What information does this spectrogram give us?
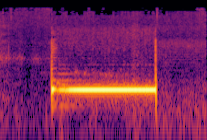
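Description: A telephone ringback tone plays while a call is placed to someone: a single steady, mid-pitched beep lasting about a second, alone against near silence.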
